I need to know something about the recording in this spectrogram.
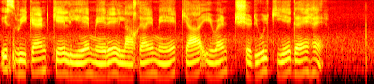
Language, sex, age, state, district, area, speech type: Urdu, male, 18-30, Telangana, Hyderabad, urban, read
